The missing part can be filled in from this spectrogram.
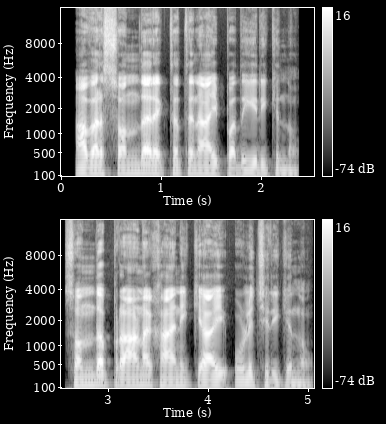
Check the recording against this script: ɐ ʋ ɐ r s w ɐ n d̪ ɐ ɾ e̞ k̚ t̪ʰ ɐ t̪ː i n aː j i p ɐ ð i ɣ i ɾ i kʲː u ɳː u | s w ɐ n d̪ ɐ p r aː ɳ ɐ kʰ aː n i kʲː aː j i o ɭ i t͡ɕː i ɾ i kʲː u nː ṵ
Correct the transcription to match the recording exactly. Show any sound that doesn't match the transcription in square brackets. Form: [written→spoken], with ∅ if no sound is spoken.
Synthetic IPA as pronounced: ɐ ʋ ɐ r s w ɐ n d̪ ɐ ɾ e̞ k̚ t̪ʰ ɐ t̪ː i n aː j i p ɐ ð i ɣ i ɾ i kʲː u [ɳː→nː] u | s w ɐ n d̪ ɐ p r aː ɳ ɐ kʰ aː n i kʲː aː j i o ɭ i t͡ɕː i ɾ i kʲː u nː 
